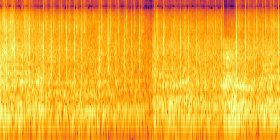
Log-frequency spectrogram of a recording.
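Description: Airsoft gun firing in rapid bursts of sharp clicks, with a short lull about three seconds in.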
